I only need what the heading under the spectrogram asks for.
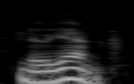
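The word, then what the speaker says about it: Nguyen: last name nian corrects me that I was pronouncing it right and everyone else is wrong Thank You new yen that's right and that's million like bone me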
